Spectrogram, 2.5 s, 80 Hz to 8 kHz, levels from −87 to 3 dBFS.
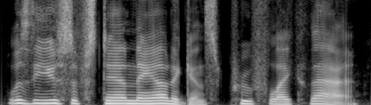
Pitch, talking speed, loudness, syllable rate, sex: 200 Hz, 265 wpm, -17 LUFS, 6.0 syllables/s, female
